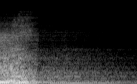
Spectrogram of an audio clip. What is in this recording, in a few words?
ion shell stop; weapons; dota; dark seer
